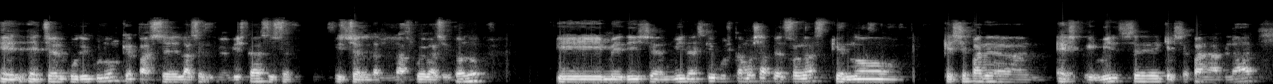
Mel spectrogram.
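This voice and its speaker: Speaking at a fairly slow pace, a man with a medium-pitched, somewhat breathy voice keeps his intonation fairly even. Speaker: life coach. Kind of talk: interview testimony. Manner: halting, repeated syllables.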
